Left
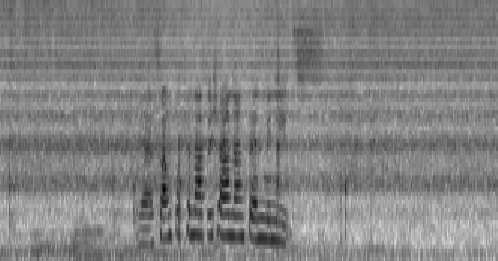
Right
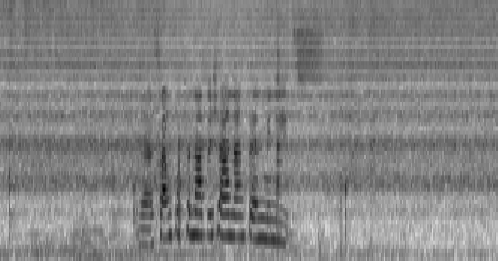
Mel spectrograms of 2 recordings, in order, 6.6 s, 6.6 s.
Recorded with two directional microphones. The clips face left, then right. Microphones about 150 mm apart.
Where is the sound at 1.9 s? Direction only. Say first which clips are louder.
Left 1 dB; 15° left (ahead or behind).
